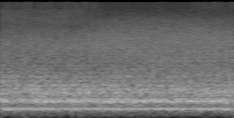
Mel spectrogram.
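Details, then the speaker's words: Road Runner's new ColdCase radiator fan run with its temperature switch grounded, before coolant fill: strong steady rushing whir with constant hum, no rubbing or wobble, pulling a paper towel to the core face. Normal electric fan operation, fixing the old pusher fan's weak airflow. "That's what you want to see. It'll suck a paper towel right to the front of the core. That's perfect."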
